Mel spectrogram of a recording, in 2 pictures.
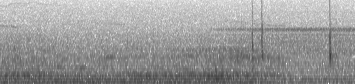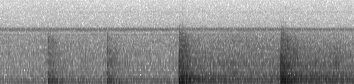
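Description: Distant aerial fireworks going off over a low steady background noise: a couple of faint sharp cracks, then four booms, the last two the loudest, each with a short echoing tail.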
